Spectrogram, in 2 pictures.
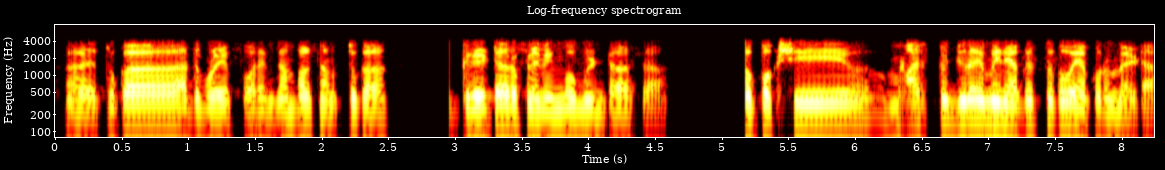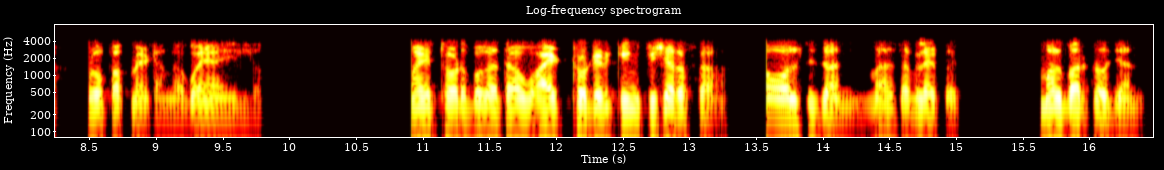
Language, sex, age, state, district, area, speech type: Goan Konkani, male, 60+, Goa, Canacona, rural, conversation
